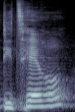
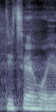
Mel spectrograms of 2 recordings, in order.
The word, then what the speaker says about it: Liteho: the name of Liteho, and he works. Liteho? Yeah, Liteho. Okay. But apparently you pronounce it Diteho, but you spell it with an L. Yeah, he's Sutu. It's Diteho, Yeah, it's Diteho, yeah.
